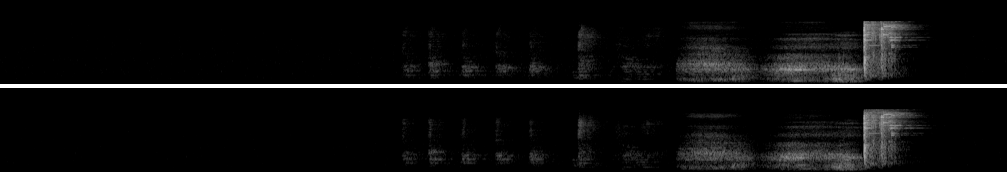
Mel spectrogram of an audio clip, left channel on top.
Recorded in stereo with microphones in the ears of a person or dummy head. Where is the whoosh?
10° right (ahead or behind), 5 m.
